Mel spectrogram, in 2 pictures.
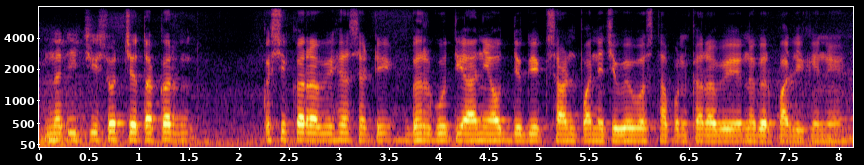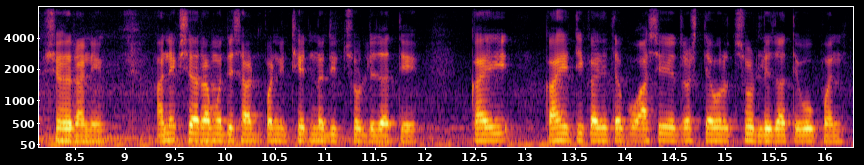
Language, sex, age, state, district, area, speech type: Marathi, male, 18-30, Maharashtra, Osmanabad, rural, spontaneous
